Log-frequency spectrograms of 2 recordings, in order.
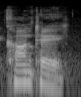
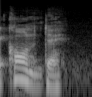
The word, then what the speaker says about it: Conte: It depends on what country you're in. If you're in the United States, you say Conte. – Conte. What other country would I say it? How would I say it? – Well, if you were in Italy, you'd say Conte.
